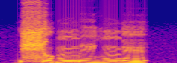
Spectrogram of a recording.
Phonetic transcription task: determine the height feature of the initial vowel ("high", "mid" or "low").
high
